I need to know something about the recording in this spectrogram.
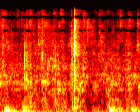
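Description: Quiet handling of paper banknotes in a desktop cash sorter: a few soft knocks as the stacks are pushed and squared, and one sharp click about a second in.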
